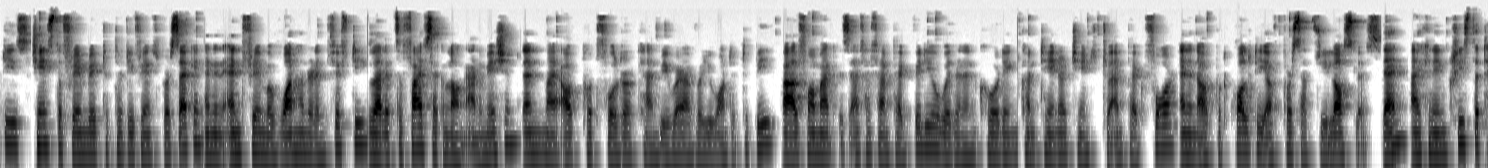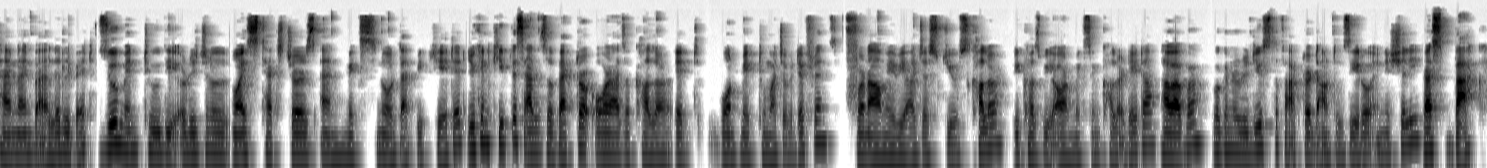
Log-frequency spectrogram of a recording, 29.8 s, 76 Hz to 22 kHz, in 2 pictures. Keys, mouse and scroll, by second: 0.4-1.5 drag, 1.9-3.3 drag, 4.8 scroll down 2, 5.5-6.7 drag, 6.7 /, 7.7-8.2 drag, 8.5-10.2 scroll down 3, 9.3 click, 10.2 scroll down 1, 10.2-11.2 drag, 12.0-13.1 drag, 14.5 click, 15.6 middle click, 15.8-16.1 scroll up 6, 16.6 middle click, 17.5-17.8 scroll up 1, 18.2 click, 18.8 click, 20.2-21.5 drag, 22.4-23.7 drag, 24.1 middle click, 24.9-26.4 drag, 27.4 click, 29.4 Left.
